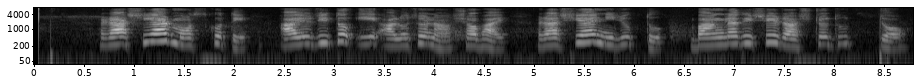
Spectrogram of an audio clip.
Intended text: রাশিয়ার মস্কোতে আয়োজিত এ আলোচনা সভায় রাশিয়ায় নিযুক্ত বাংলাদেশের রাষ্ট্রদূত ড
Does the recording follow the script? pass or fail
pass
